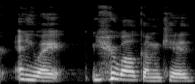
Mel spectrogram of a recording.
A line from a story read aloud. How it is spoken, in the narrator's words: Sam laughed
